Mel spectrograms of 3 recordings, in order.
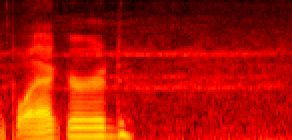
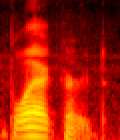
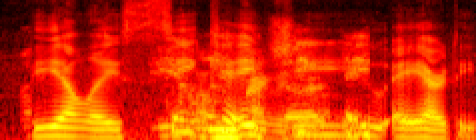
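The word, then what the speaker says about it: Blackguard: or black guard for those of you who want to be literal, pronounce every letter that's actually in the word, but we're not going to be picky like that.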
